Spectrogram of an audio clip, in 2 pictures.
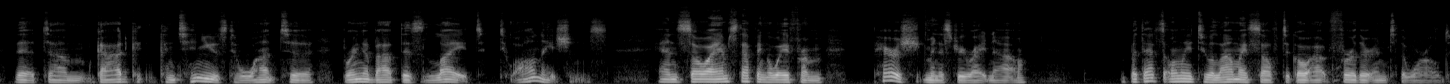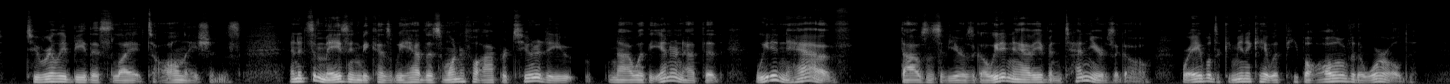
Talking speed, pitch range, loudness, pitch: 175 wpm, 95-115 Hz, -26 LUFS, 105 Hz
